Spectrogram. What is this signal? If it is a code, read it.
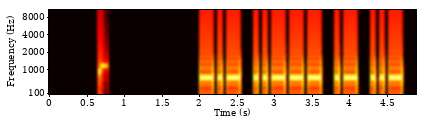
Morse code, heard as a keyed tone, about 20 wpm, 700 Hz. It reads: K2AU
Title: Call Signs Repeated 3x - 20wpm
